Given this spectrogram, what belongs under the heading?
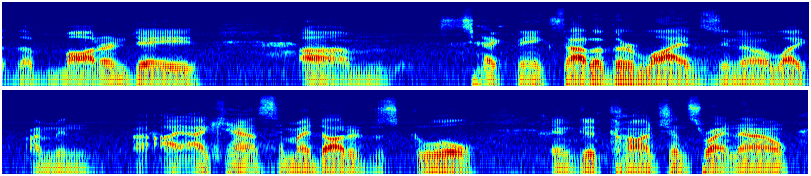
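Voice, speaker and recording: A man with a very deep, low voice chats easily, with frequent laughs and bursts into a higher voice when he imitates himself. A faint hiss of background noise sits under the recording. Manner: laughing, breaks into high shouty voice when mimicking himself. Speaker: guest on a talk show. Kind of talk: casual chat. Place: New Mexico home.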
